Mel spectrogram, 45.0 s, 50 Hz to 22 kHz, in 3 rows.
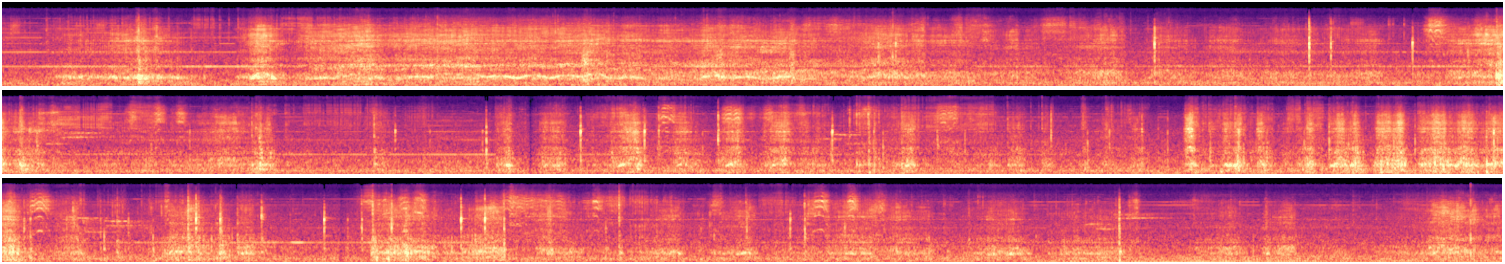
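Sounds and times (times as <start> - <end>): small electric motor whirring: 0.0 - 45.0
tyres scraping on rock: 26.0 - 32.7.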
